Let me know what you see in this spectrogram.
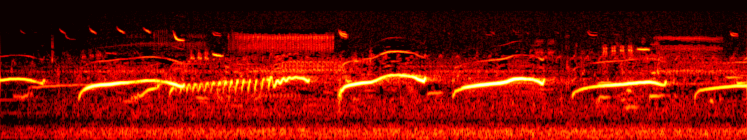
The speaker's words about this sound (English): Every spring, in the grasslands that remain in the Great Basin and Great Plains, you may be treated to the flight display of the long-billed curlew, accompanied by its bubbling song.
